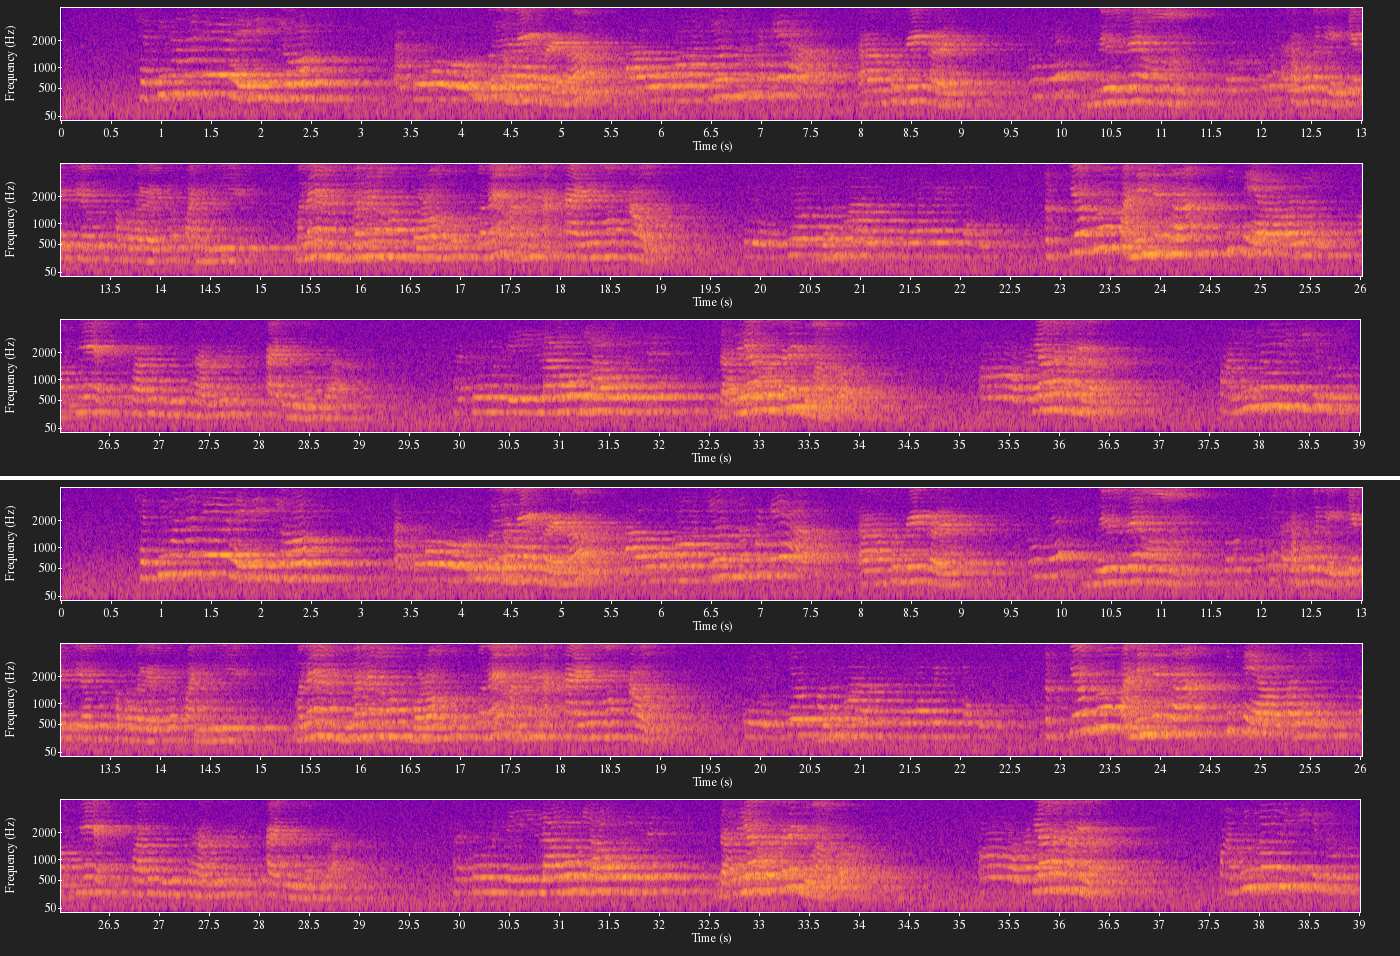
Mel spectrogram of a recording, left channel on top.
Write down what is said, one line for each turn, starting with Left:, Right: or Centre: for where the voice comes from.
Right: খেতি মানে সে হেৰি তি'য়হ, আকৌ
Centre: কিন্তু
Right: এয়া
Centre: চবেই কৰে ন
Right: বাও অ' তিয়হতো থাকে <unintelligible>
Centre: অ' চবেই কৰে
Right: যে
Centre: হয়ও যে, উম
Right: অ সেইটো কাৰণে
Centre: খাব লাগে এতিয়াতো তিয়হতো খাব লাগে পুৰা পানী মানে যিমানে নহওক গৰমটোত মানে মানুহে নাখায়। কিন্তু মই খাওঁ।
Right: উম, তি'য়হ খোৱাত
Centre: বহুত
Right: ভাল, ঠাণ্ডা পৰি থাকে গাটো।
Centre: টিয়হতো পানীহে।। হা আ।
Right: সেয়া অ।। পানী।।
Centre: সেয়ে খোৱাতো বহুত ভাল যে, খাই দিওঁ মই পুৰা।
Right: আকৌ হেৰি লাওঁ লাওঁ কৰিছে।
Centre: জাতিলাও
Right: পানীলাও
Centre: হৈছে নেকি? তোমালোকৰ
Right: অ জাতিলাও
Centre: নে পানীলাও
Right: পানী লাও নেকি সেইটো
